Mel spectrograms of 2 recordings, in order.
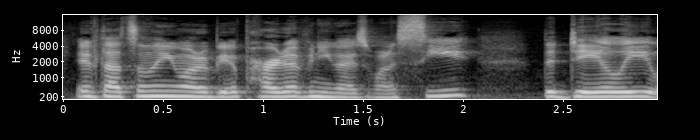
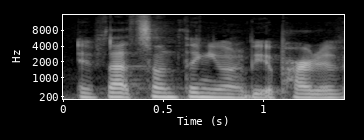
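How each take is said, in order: First: Louder, brisk and bright after composing herself; upbeat reset. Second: Softer, choked-up and fast, still welling up; quietly holding back tears; emotional. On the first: Pulling herself together to invite viewers, upbeat and louder. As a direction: shake it off and pitch it cheerfully. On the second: Tearing up while inviting viewers to follow along, softly. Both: Real, not acted. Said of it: "I'm really sorry for getting emotional".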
